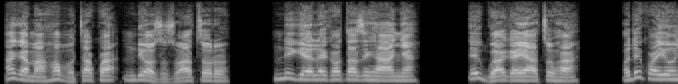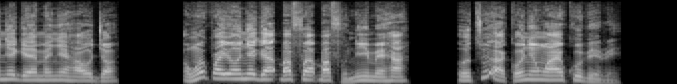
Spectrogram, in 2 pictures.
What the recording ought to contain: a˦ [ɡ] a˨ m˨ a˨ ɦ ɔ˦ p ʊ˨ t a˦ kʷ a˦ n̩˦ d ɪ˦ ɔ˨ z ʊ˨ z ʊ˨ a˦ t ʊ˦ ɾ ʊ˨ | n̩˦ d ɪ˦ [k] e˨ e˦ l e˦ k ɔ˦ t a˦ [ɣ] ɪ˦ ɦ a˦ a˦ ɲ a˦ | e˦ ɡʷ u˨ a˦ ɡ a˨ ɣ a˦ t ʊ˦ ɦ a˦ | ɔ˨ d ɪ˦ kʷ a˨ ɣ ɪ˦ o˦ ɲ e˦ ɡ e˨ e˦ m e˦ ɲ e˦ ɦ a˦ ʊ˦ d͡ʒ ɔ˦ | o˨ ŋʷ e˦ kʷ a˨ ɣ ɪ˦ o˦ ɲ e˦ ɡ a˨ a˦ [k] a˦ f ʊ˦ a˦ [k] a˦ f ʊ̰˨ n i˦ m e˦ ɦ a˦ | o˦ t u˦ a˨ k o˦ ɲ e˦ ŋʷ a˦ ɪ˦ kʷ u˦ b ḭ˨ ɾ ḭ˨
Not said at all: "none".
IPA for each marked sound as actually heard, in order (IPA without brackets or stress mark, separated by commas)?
ɡ, ɡ, z, k͡p, k͡p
